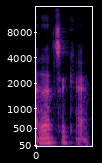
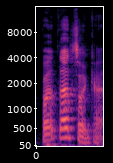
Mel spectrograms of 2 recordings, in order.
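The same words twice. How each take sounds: First: Dropped much softer to herself; soft murmured reassurance; softer repeat. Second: Said in the usual way. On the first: Real, not acted. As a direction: let it fall away under the breath.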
